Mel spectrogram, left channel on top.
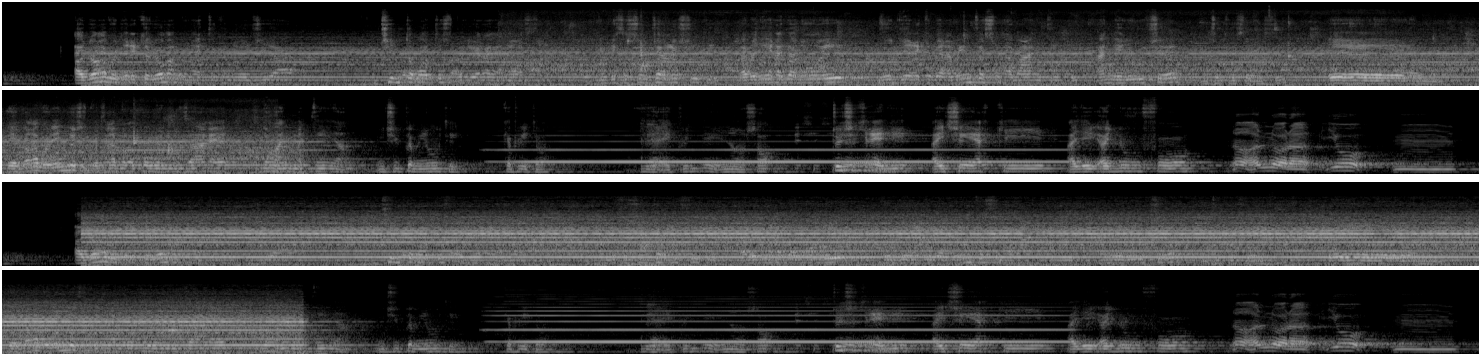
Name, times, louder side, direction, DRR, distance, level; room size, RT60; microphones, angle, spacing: voice 1, 0.7-3.1 3.6-20.4 21.0-22.6 23.1-26.8, left 3 dB, 45° left, 1.0 m, -33 dB
sound 1, 0.8-17.8, right 9 dB, 85° right, 1.3 m, -26 dB
voice 2, 4.0-4.8 5.8-5.9 21.2-21.4 22.7-23.7 27.0-29.4, left 1 dB, 15° left, 0.9 m, -36 dB
Raindrop, 5.0-17.5, left 3 dB, 90° left, 2.5 m, -39 dB
sound 2, 19.6-25.6, right 1 dB, 65° right, 0.7 m, -33 dB
27.0 x 27.0 x 8.0 m
head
